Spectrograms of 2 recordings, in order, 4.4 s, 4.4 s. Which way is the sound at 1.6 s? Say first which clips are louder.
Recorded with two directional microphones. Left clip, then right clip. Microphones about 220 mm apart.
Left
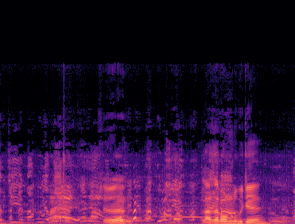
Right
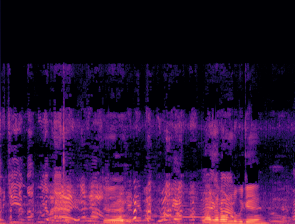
Left 1 dB; centre (ahead or behind).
